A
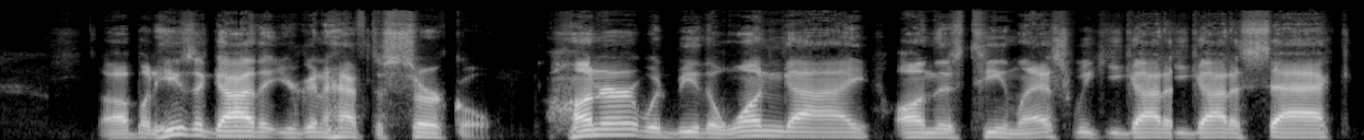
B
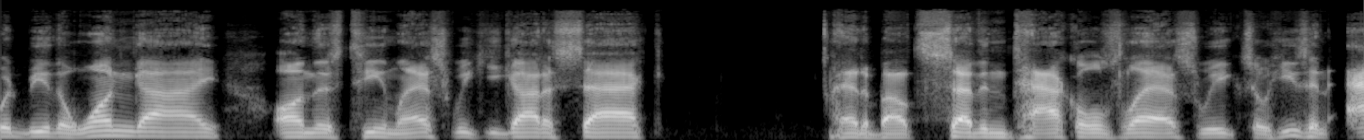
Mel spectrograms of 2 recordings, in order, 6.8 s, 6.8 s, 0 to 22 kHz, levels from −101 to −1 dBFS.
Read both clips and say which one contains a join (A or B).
A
